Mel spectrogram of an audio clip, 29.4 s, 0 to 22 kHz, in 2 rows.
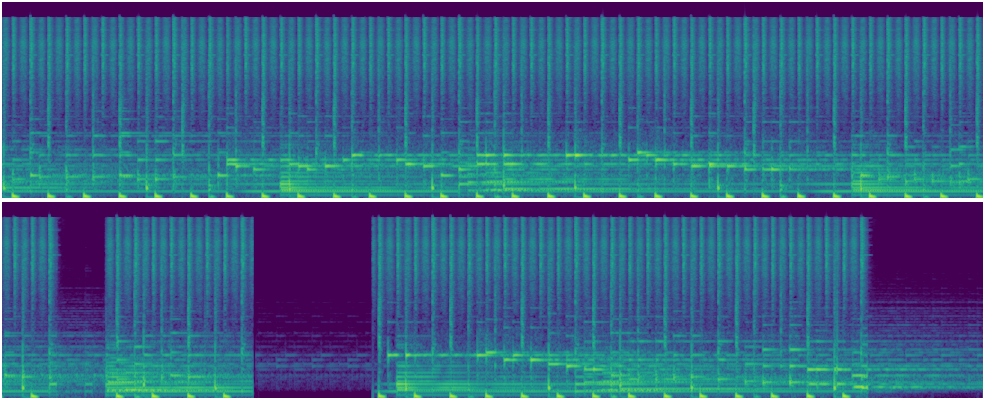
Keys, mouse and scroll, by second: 2.0 click, 14.7 space, 26.0 click, 26.0 space.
